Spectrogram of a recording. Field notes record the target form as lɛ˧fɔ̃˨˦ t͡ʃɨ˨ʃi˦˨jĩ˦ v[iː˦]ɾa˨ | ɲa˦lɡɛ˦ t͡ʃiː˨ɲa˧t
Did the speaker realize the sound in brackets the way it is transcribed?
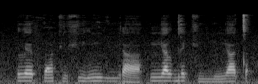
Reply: yes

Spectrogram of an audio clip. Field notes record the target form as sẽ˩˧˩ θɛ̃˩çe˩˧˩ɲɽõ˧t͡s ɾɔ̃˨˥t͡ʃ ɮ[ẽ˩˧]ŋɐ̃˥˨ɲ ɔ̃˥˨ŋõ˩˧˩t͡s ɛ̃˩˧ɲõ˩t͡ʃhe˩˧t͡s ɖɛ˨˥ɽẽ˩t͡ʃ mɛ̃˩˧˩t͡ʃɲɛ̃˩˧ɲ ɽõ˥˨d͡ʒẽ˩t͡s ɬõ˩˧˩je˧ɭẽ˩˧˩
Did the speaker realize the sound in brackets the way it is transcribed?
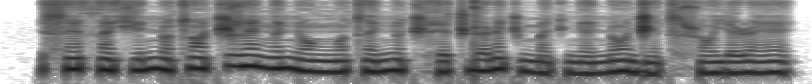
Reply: no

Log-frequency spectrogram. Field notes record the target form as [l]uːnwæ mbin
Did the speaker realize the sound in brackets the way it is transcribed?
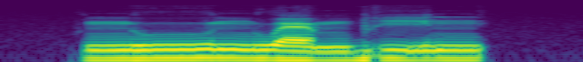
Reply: no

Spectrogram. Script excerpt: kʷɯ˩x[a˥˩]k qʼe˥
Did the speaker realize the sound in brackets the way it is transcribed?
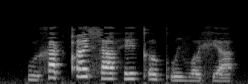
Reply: no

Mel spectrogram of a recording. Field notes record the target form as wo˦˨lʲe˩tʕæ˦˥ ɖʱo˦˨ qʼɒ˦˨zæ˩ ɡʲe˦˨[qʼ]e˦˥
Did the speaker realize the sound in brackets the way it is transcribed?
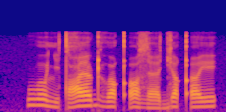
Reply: yes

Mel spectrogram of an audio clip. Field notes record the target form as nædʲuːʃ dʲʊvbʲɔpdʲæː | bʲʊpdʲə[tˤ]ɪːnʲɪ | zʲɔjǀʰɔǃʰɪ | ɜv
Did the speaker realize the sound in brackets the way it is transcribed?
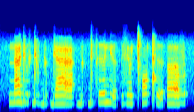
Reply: no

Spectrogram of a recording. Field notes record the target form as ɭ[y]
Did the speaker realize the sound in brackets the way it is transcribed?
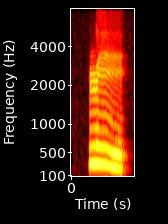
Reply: no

